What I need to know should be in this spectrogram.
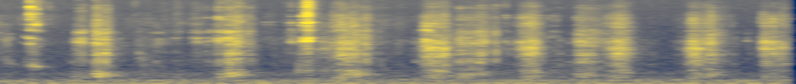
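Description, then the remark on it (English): Loud, crisp crunching of a thick, standard kettle-cooked potato chip with a hole in it being chewed, a rapid series of sharp, brittle bursts in an irregular rhythm with no talking. “It's going to be a nice Kettle cooked chip.”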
